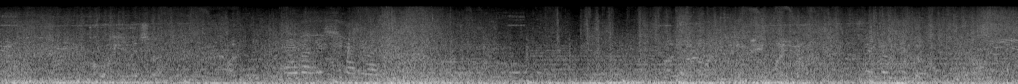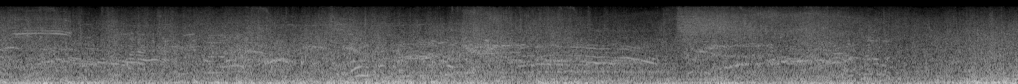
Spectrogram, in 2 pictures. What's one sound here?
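Explosions boom again and again.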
